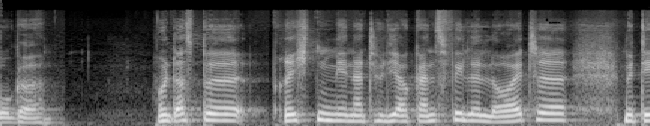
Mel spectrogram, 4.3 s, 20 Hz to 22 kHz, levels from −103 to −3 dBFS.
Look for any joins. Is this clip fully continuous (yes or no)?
no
